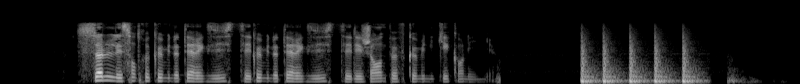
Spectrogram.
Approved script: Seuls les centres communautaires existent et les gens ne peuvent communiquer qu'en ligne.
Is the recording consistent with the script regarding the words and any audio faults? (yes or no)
no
